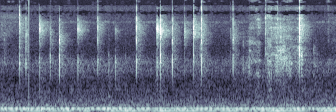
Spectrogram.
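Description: A hand-sized, hollow, partly filled white plastic La Roche-Posay face moisturizer squeeze tube is held in the hand and tapped and scratched with long acrylic nails. Quick, crisp clicking taps and light scratches sound over a steady low hum.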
